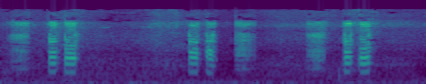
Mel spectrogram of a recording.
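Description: XP Deus metal detector sounding short, repeated pitched beeps in quick pairs as the search coil sweeps back and forth over a target. The tone marks a non-ferrous ('colour') target rather than iron.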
